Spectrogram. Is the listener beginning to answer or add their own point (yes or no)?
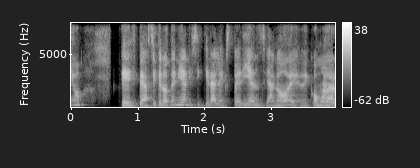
yes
